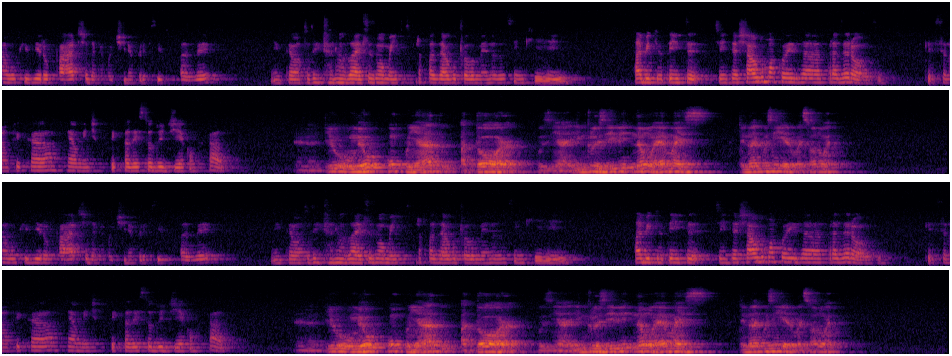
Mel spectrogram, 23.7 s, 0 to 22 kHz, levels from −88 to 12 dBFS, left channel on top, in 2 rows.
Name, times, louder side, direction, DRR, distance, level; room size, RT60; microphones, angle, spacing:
voice 1, 0.0-2.6 3.4-7.1 7.9-11.0 11.6-13.0 13.2-14.7, left 3 dB, 55° left, 8 dB, 0.7 m, -36 dB
voice 2, 15.5-20.6 21.1-22.2, right 1 dB, 70° left, 2 dB, 3.0 m, -29 dB
11.5 x 11.5 x 2.3 m, 0.71 s
head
